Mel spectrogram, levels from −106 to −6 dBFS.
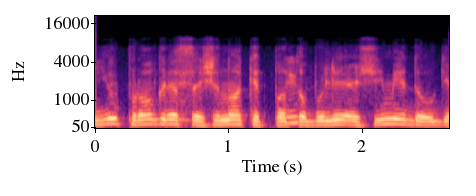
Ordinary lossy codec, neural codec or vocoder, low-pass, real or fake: Opus, 16 kbps; codec, 16 kHz, 6 kbps, DAC; 7.2 kHz; fake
